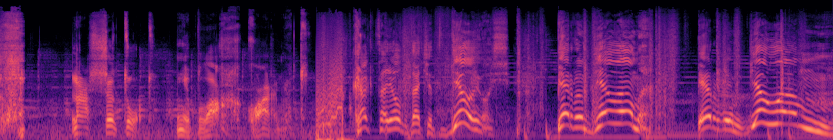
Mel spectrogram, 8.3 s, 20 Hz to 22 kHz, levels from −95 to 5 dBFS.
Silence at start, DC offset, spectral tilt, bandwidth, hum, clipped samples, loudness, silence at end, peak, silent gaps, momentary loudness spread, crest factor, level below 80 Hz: 0 s; under 0.1%; -3.5 dB/octave; 18 kHz; none; under 0.1%; -24 LUFS; 0 s; -10 dBFS; none; 12 LU; 14 dB; -48 dBFS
